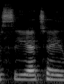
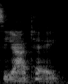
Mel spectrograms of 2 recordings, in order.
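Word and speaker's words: Ciaté: so yeah i'm sorry i always say it wrong it's ciate london i love their products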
